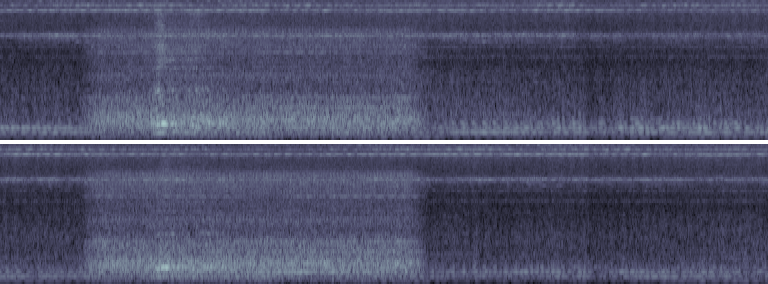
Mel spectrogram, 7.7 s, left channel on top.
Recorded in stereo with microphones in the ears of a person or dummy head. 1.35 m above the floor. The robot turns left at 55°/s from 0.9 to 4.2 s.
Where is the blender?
115° left, 7 m; by 2.4 s 70° left, 7 m.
